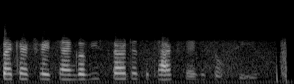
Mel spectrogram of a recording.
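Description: A man's voice: very high voice, fairly even intonation, fast talker, vocal fry. A man giving clipped, procedural taxi instructions as a ground controller over the radio. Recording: thin phone-like radio with faint static.

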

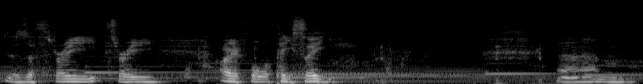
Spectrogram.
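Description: An older man with an Australian accent walks through a boat's engine room on his vlog, talking in a halting, rambling way full of ums and restarts, tired and frustrated. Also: mid-range voice, fairly even intonation, mellow, soft background music, rough recording. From Tasmania, Australia. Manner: weary and frustrated. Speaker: boat repair vlogger. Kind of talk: casual walkthrough vlog. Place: boat engine room, indoors.

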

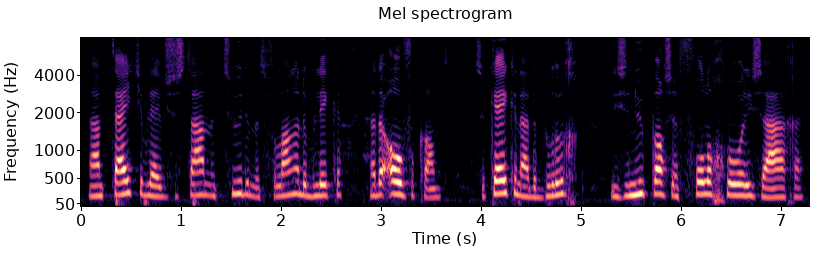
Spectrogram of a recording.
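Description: Woman, storybook reading, calm, steady, mid pitch, dry close sound. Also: fairly quick, hardly any pauses, no room sound. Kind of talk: reading aloud from a children's book.

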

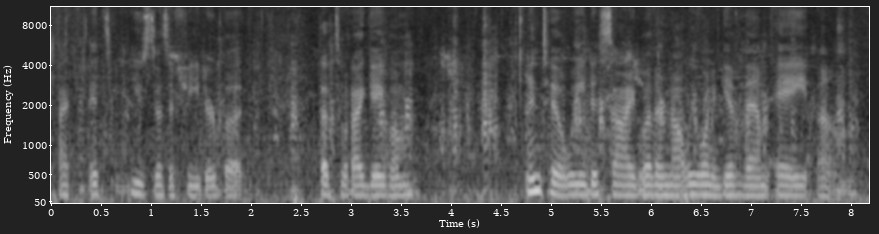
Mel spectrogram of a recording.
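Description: A woman farm vlogger casually narrates while filming in an outdoor poultry pen, speaking slowly and unhurriedly with many ums, pauses and restarts. Her voice is deep and level. The outdoor phone audio clearly picks up farm noise, including quacking ducks and chickens.

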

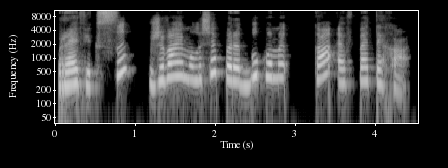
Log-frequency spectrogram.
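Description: In a recorded grammar lesson for children, a woman teacher slowly and deliberately spells out the parts of each word. Her high voice is expressive, and the sound is clean studio quality with no room sound.

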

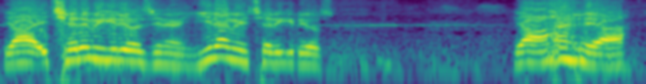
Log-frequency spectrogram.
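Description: A young man commentating a game as he plays, panicking, swearing and yelling at it. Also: a little high, moderate pace, a little hiss or hum, low-quality recording. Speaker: gameplay commentator. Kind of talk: let's play commentary.

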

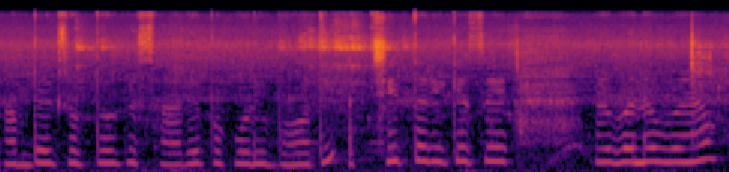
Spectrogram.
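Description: An unhurried, high voice with little pitch movement belongs to this home cook and vlog host, a woman with an Indian accent. She chats repetitively to viewers while demonstrating a recipe beside a frying pan in her home kitchen, captured on a noisy phone.

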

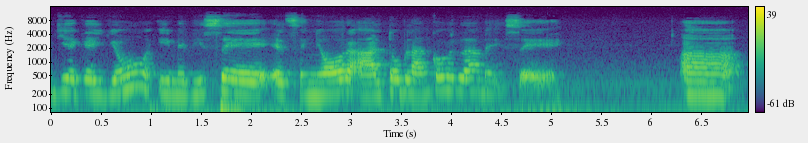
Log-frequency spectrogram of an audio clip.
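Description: A woman's voice: mid-range voice, mellow, poor audio. A woman telling a story to a host in a casual chat, full of fillers and asides. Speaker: interview guest.

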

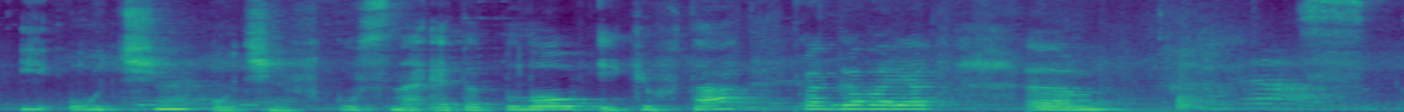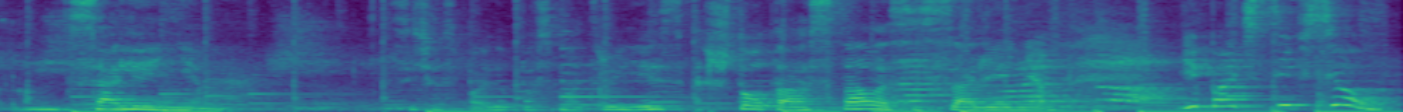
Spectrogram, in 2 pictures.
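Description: In an echoey home kitchen with background music, a woman in her thirties with an Armenian accent presents her cooking show. Her medium-pitched voice is expressive and a little slow, and she chats casually, thinking aloud with fillers and restarts.

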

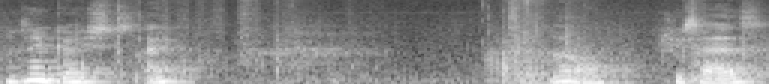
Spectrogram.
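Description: A nervous woman with a lowish voice, gasping and exclaiming as she explores a derelict farmhouse. The sound rings around the bare empty rooms on a handheld phone, with clear noise underneath. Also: animated, slow pace, roomy sound. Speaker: urban explorer. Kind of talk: casual chat while exploring.

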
